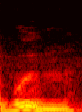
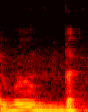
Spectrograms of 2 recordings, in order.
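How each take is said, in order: First: The word ends without a B sound. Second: The word ends with an audible B sound. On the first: The speaker calls it right. "I suppose it's silent, isn't it? You, you say womb" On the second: The speaker calls it wrong. "You don't say womb, really"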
